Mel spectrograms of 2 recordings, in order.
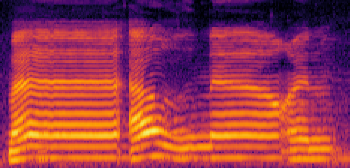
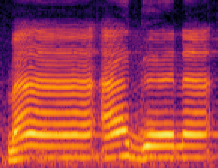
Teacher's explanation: huruf ghain itu bukan huruf qalqalah, jadi tidak kita pantulkan, bukan ma agna.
